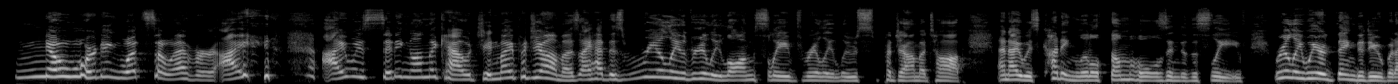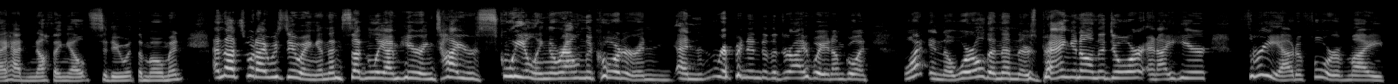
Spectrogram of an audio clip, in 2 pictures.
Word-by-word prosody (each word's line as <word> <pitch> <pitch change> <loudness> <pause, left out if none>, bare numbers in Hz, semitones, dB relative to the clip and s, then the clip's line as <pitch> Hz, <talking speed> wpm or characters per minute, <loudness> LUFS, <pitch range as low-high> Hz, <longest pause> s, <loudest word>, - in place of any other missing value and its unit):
No 350 +3 +3
warning 330 -1 0
whatsoever. 260 -10 -2
I 255 - +1 0.7
I 265 +4 0
was 355 -2 -6
sitting 330 +1 -6
on 330 +1 -1
the 345 0 -4
couch 225 -6 0
in 240 -1 -1
my 295 +3 -1
pajamas. 290 - -1
I 220 - -1
had 250 0 -2
this 225 -2 -3
really, 320 +3 -3
really 250 -4 -1
long 200 +2 -2
sleeved, 190 -4 -4
really 180 -2 -5
loose 175 +1 -6
pajama 180 -4 -4
top, 175 -2 -2 0.3
and 215 0 0
I 220 - +4
was 190 -2 +1
cutting 255 -4 -2
little 185 0 -1
thumb 215 +1 -1
holes 180 -3 -4
into 170 -3 -4
the 170 +1 -8
sleeve. 160 -5 -6 0.3
Really 305 0 +1
weird 255 -7 +3
thing 230 -4 0
to 195 - 0
do, 180 -1 +1
but 175 - -4
I 170 +1 0
had 190 -4 -2
nothing 175 0 -4
else 175 +4 -4
to 210 - -4
do 180 0 -1
at 190 - -12
the 185 - -4
moment, 185 +6 -2 0.3
and 320 +4 +2
that's 370 0 +7
what 395 -3 +2
I 330 - +8
was 335 -1 +1
doing, 285 -9 +2
and 230 +3 -2
then 280 +2 +3
suddenly 290 0 +2
I'm 265 +1 +4
hearing 270 -5 +2
tires 280 - +3
squealing 330 -9 +3
around 280 +2 +5
the 295 -2 -2
corner 290 - +2
and 205 -1 -6
and 245 -3 0
ripping 340 +3 +3
into 305 -1 -3
the 285 - -4
driveway, 295 -2 +1
and 240 - -2
I'm 245 0 -5
going, 240 -3 -1 0.3
"What 350 - +1
in 250 -4 -4
the 200 -1 -2
world?" 295 - +4
And 270 -1 +3
then 265 -2 0
there's 225 0 -1
banging 320 - +3
on 315 -1 +5
the 310 -1 -1
door, 295 +2 +3
and 235 0 -3
I 240 +1 0
hear 290 +1 -3 0.4
3 395 - +1
out 200 +2 -1
of 225 - -7
4 335 -11 -3
of 205 - -7
my 200 -3 -1
255 Hz, 200 wpm, -24 LUFS, 200-305 Hz, 0.7 s, I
